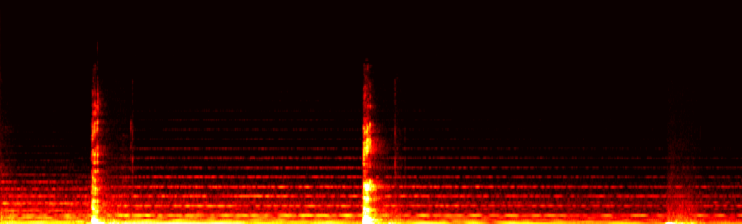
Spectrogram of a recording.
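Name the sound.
hiccups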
